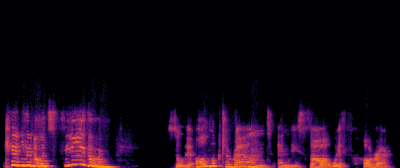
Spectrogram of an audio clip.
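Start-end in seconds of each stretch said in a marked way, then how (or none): 0.1-1.8 high, loud, frantic question; panicked plea. A narrator's reading. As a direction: urge them to look, alarmed. Birch still panicking at dragons.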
